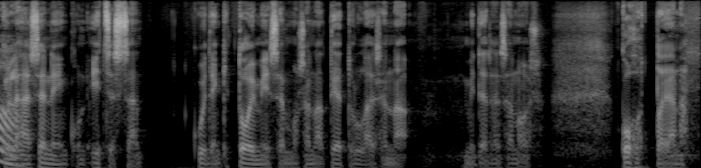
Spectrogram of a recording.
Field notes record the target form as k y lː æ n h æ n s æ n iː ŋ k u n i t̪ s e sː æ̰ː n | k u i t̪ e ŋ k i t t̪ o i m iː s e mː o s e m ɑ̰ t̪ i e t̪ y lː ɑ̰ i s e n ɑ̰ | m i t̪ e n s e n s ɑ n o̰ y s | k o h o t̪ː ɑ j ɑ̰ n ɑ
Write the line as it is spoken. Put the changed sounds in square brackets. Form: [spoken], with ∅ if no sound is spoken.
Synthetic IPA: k y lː æ [∅] h æ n s [e] n iː ŋ k u n i t̪ s e sː æ̰ː n | k u i t̪ e ŋ k i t t̪ o i m iː s e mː o s e [n] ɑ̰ t̪ i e t̪ y lː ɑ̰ i s e n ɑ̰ | m i t̪ e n s e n s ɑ n o̰ [i] s | k o h o t̪ː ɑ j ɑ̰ n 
